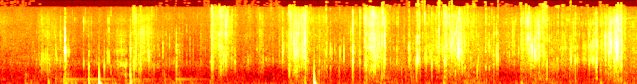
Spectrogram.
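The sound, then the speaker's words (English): Brisk footsteps crunch along at an uneven pace through the cold night air, each step a gritty, scuffing thud, with a few sharper, heavier footfalls standing out. No one speaks. “He steps swiftly through the cold night air”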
